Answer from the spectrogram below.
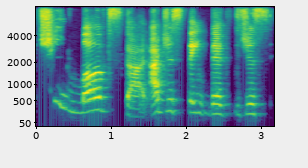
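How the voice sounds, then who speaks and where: A woman's voice: fairly high pitch, takes it slowly, a bit bright. Emphatic, sassy woman podcast co-host. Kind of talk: casual chat.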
